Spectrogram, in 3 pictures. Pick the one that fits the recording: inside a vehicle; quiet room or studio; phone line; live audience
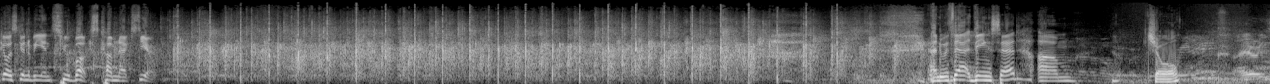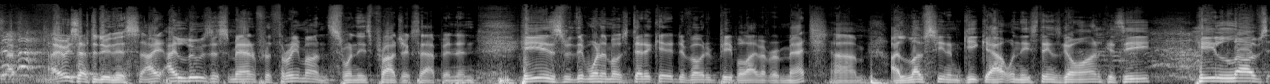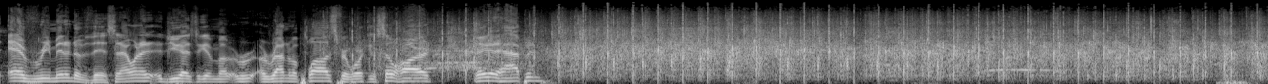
live audience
